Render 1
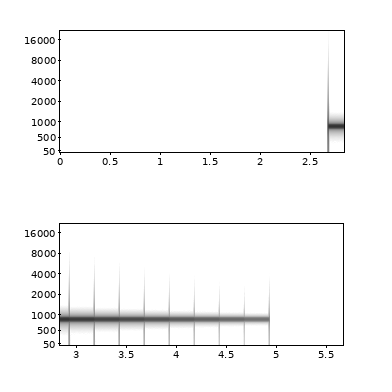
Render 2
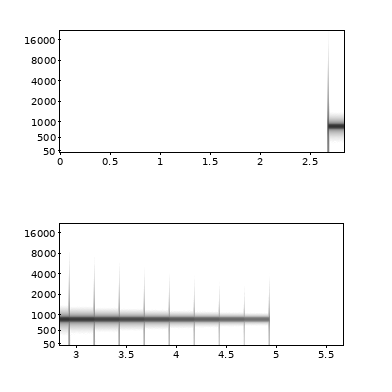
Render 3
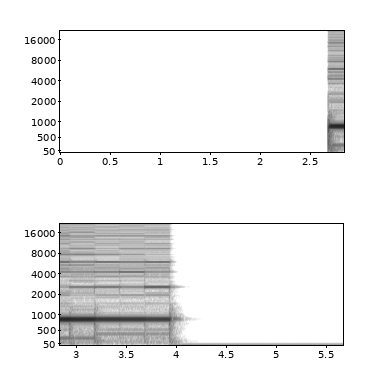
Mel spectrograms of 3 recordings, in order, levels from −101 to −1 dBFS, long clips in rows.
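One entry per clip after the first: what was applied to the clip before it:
nothing audible
bit-crush 6-bit; backlash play -56 dBFS; reverb RT60 0.25 s, pre-delay 3 ms, DRR -0.5 dB; gain -4 dB

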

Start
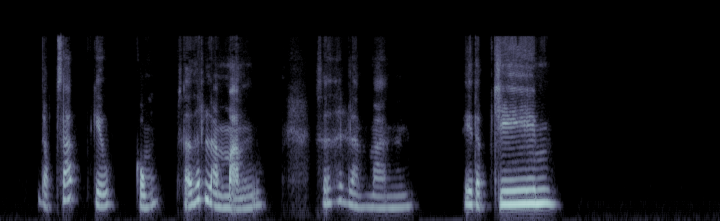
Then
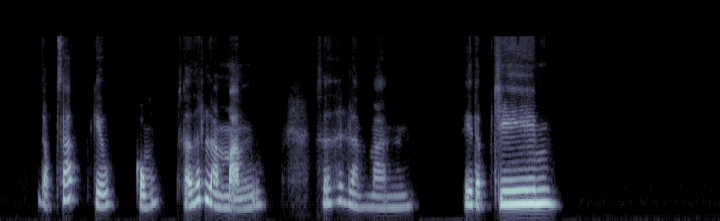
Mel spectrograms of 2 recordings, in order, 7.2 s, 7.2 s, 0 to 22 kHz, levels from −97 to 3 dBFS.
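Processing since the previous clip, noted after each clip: graphic EQ 125/250/500/1000/4000/8000 Hz -7/+7/+4/+7/-4/-10 dB; gain -2 dB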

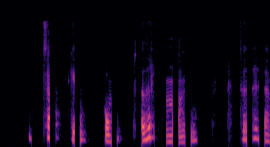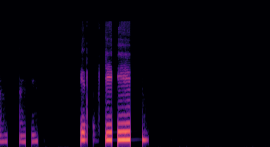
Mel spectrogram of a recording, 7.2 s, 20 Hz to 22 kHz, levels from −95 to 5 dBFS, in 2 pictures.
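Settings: step gate ".x.xx..x.x" 183 bpm -60 dB; gain -5 dB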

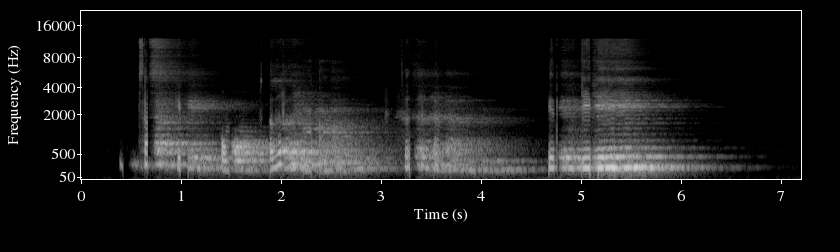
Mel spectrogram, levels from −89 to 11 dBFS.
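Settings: reverb RT60 1.3 s, pre-delay 85 ms, DRR -3.5 dB; gain +7 dB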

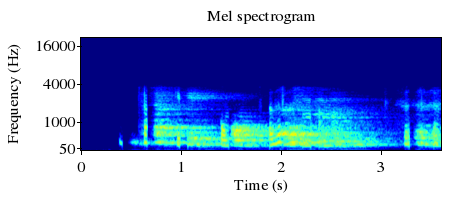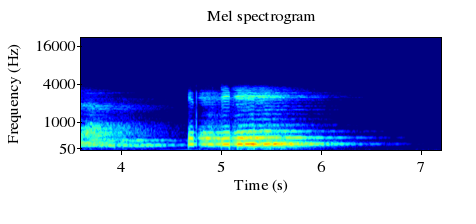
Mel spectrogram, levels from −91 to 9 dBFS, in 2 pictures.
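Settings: downsampling 8000 Hz; gain -6.5 dB

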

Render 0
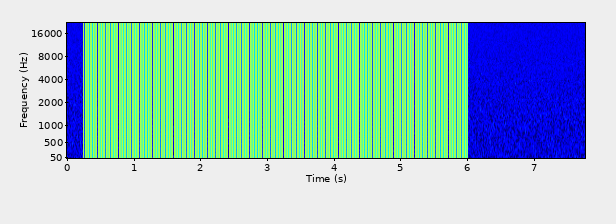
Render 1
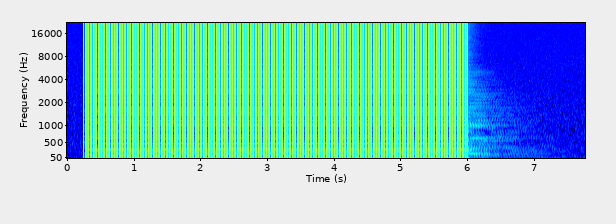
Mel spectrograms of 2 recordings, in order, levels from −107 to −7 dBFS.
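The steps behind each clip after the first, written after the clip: limiter -6.5 dBFS, peak gain reduction 5 dB; on a send at -20.5 dB: reverb RT60 3.3 s, pre-delay 6 ms; on the sum: gain +2.5 dB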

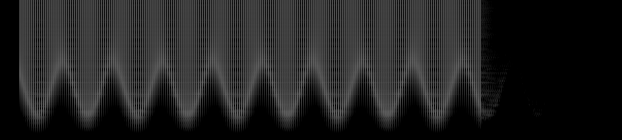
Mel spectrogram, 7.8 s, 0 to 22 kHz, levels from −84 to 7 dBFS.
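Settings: notches 60/120/180/240/300/360/420/480/540 Hz; Schroeder reverb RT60 1.1 s, combs from 31 ms, DRR 18.5 dB; LFO high-pass sine 1.6 Hz 650–4100 Hz; gain -4 dB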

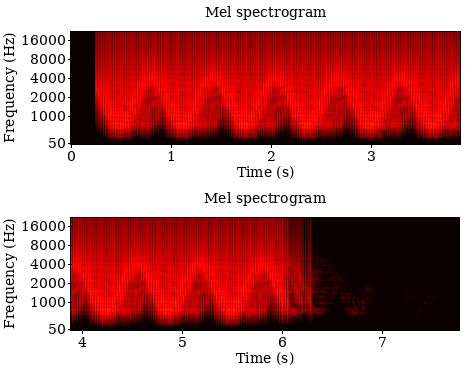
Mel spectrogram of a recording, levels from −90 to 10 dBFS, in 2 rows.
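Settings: LPF 3600 Hz 6 dB/oct; loudspeakers at several distances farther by 19 m -2 dB, 67 m -11 dB, 97 m -11 dB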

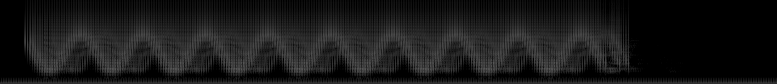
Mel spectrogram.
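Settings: limiter -26.5 dBFS, peak gain reduction 10.5 dB; hum 60 Hz, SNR 17 dB; gain +6.5 dB

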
